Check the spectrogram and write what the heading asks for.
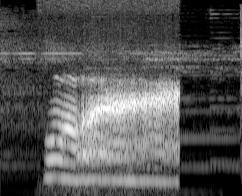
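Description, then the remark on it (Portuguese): A single drawn-out vocal groan rising slightly in pitch, a person mimicking the eerie creak of a red house door swinging open, loud, lasting about a second before cutting off. “Bom, você se aproxima da porta vermelha, e na hora que se encosta nela, a porta abre assim, faz aquele barulho sinistro.”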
